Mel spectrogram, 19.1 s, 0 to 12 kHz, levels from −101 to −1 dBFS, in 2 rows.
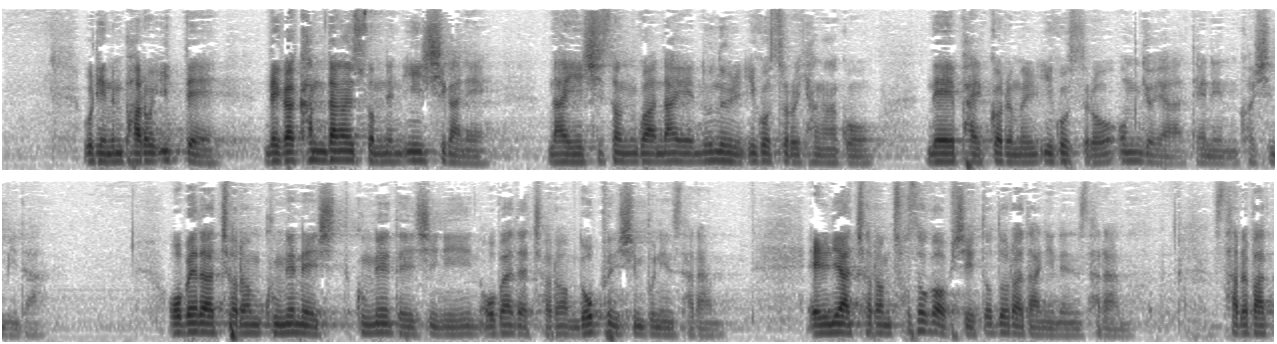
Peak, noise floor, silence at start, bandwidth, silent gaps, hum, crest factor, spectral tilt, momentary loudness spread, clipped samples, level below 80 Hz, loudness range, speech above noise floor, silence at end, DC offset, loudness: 0 dBFS; -60 dBFS; 0.35 s; 11 kHz; none; none; 24 dB; -4.5 dB/octave; 16 LU; under 0.1%; -54 dBFS; 5 LU; 35 dB; 0 s; under 0.1%; -24 LUFS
